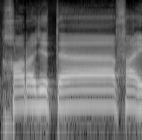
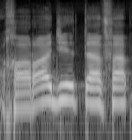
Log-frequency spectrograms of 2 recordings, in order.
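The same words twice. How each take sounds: First: The vowel of 'ta' is drawn out long. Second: The vowel of 'ta' is kept short. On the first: The speaker calls it wrong. "এইভাবে না" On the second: The speaker calls it right. "তাতে টান নাই"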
